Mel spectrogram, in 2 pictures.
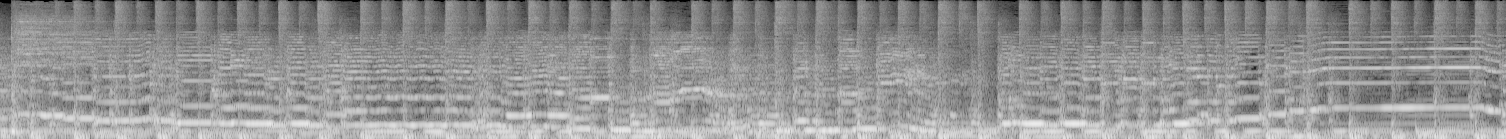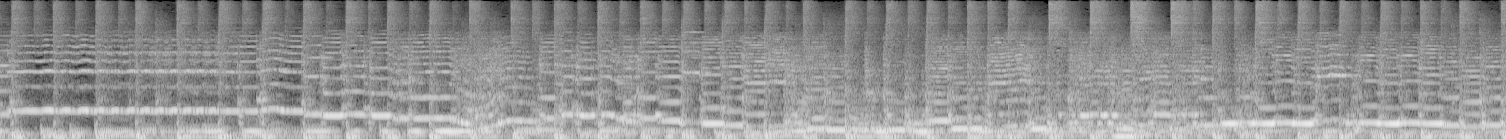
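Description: Live instrumental rock trio: an electric guitar plays a winding lead line over electric bass and a drum kit, with one long held guitar note in the middle.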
